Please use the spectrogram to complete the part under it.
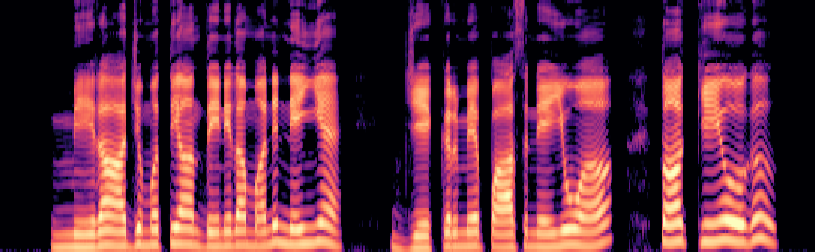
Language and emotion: Dogri, fearful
